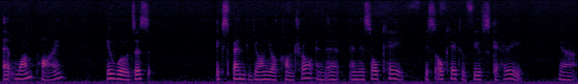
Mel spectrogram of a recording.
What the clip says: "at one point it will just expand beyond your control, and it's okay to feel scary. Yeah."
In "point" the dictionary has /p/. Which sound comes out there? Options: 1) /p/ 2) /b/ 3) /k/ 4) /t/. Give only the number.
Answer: 1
